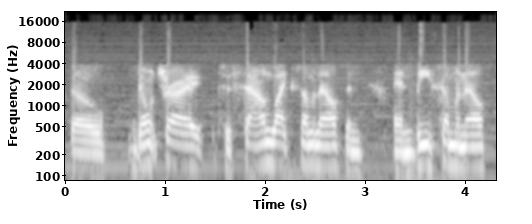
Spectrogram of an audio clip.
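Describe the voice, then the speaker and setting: A man giving earnest spoken advice, phrasing it haltingly. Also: medium pitch, fairly bright tone. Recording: dull muffled audio under music. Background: music with guitar.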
